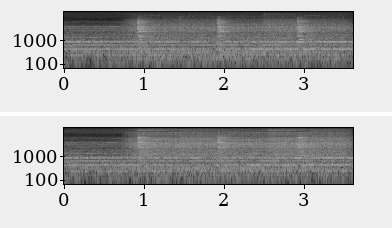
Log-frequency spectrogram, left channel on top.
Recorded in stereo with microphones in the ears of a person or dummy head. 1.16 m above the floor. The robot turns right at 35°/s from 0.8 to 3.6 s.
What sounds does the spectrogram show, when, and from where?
0.8 s ticking: 65° left, 5.5 m; by 3.5 s 160° left, 5.5 m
